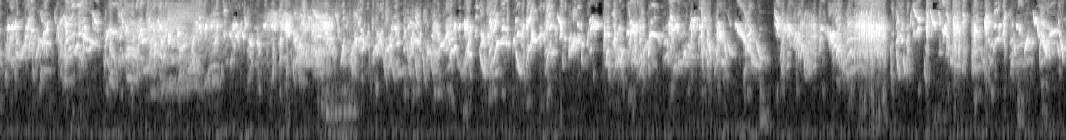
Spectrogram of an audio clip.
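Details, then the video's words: Forest birds singing in winter in a dense chorus, with high twittering chirps and quick trills overlapping almost without pause from start to finish. "Зимнее пение лесных птиц Winter singing of forest birds شتاء غناء طيور الغابة"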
